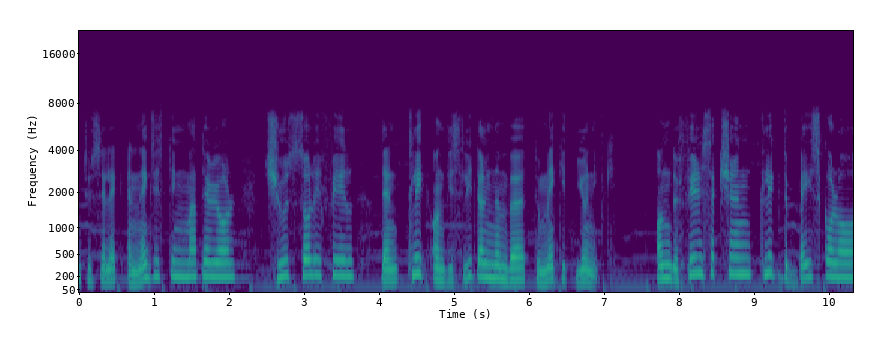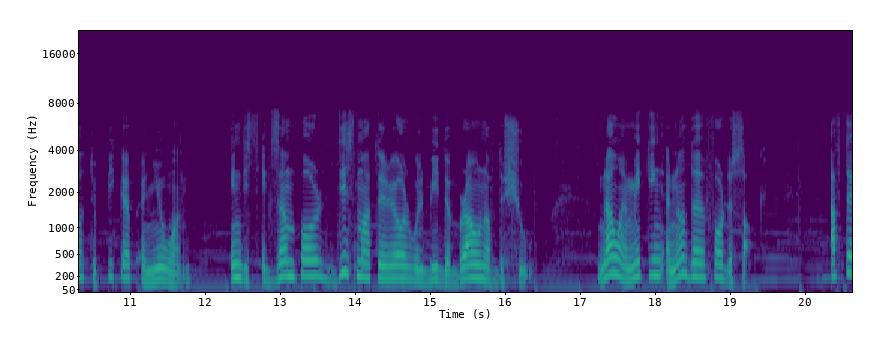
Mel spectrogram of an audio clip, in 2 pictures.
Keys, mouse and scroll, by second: 6.4-10.2 drag, 13.4-15.7 drag, 17.8-20.6 drag.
